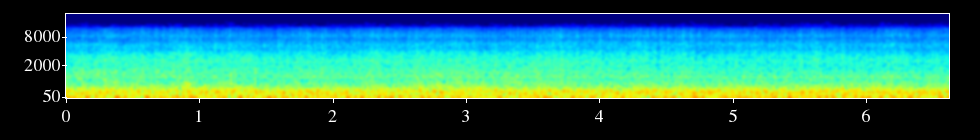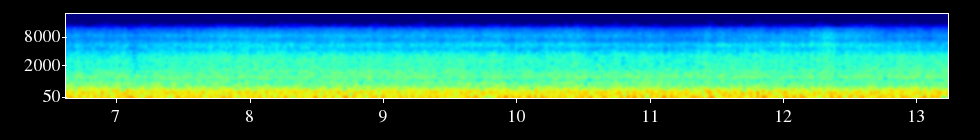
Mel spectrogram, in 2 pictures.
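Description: A SIAI-Marchetti SF.260 single-engine propeller plane at an airshow runs with a loud, steady droning roar, a continuous dense engine and propeller noise that fills the whole stretch without pause.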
